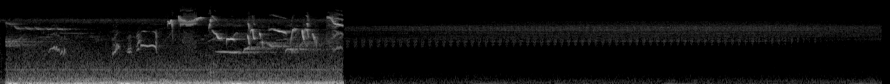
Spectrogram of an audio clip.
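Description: Small birds chirping in quick rising and falling calls over a loud low rumble. About three and a half seconds in it cuts off abruptly, leaving a faint, steady high-pitched hiss that stops near the end.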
